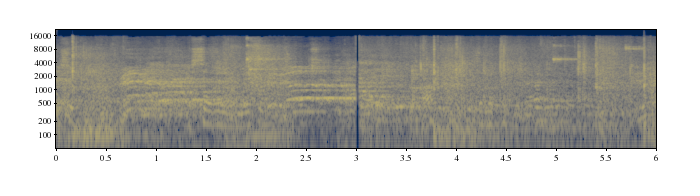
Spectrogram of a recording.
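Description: Basketball being dribbled on a gym floor, with short high sneaker squeaks near the end, over players' voices in a large echoing gym.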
